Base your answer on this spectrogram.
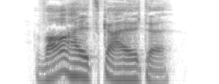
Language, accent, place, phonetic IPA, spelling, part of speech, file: German, Germany, Berlin, [ˈvaːɐ̯haɪ̯t͡sɡəˌhaltə], Wahrheitsgehalte, noun, De-Wahrheitsgehalte.ogg
- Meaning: nominative/accusative/genitive plural of Wahrheitsgehalt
